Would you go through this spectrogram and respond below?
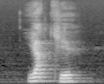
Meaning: diminutive of jak
- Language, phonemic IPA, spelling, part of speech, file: Dutch, /ˈjɑkjə/, jakje, noun, Nl-jakje.ogg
